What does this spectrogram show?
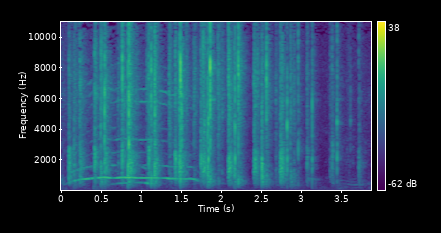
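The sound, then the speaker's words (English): An audience at an induction ceremony breaks into applause for inductees, a dense patter of many hands clapping that holds strong before thinning into scattered claps. A faint tone wavers underneath, and a few voices are briefly audible. “put your hands together, man.”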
